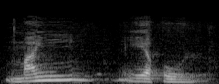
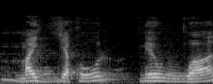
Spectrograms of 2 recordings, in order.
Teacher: The noon, nasality of the noon is there.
